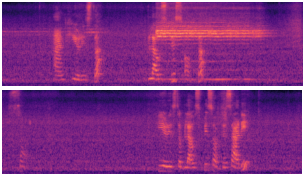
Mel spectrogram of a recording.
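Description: A middle-aged woman speaks calmly and close to a microphone, in short bursts.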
